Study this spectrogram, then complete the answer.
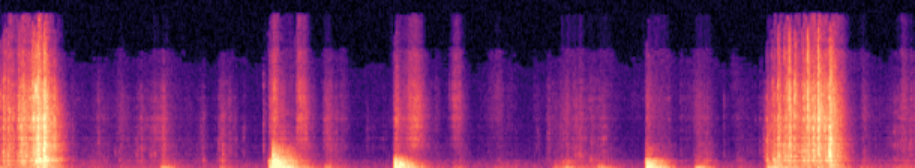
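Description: Tarot cards being shuffled, a series of soft riffling bursts and brief flutters separated by short pauses, close and fairly quiet, with no talking.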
